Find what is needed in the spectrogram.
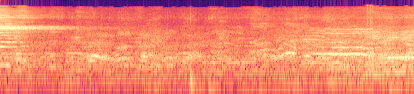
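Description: Footballers' voices shouting calls across the pitch, in short bursts, with a single dull thud about two seconds in.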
